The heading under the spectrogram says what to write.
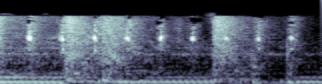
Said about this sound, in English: All right. That ticking clock is not the show Watchmen, by the way.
